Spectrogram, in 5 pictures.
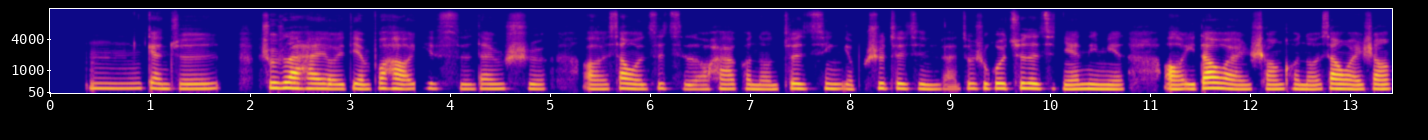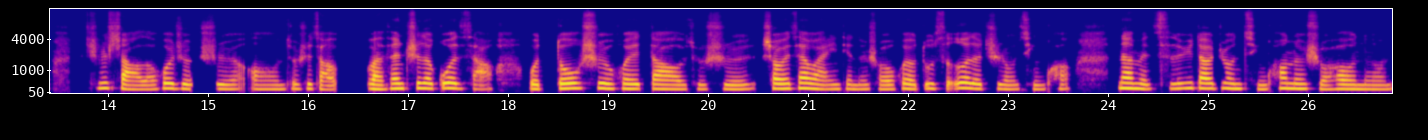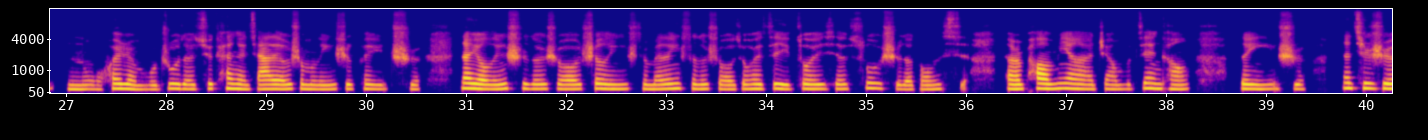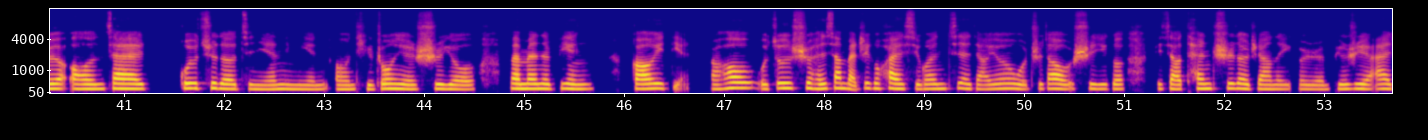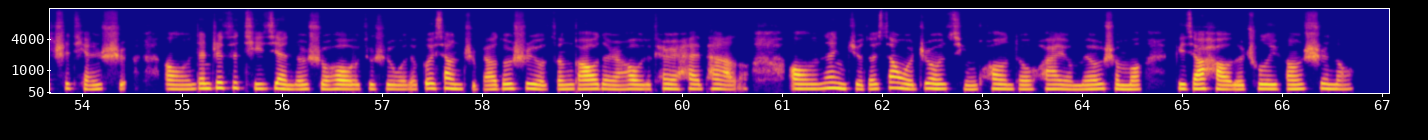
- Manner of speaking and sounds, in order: unintelligible speech
- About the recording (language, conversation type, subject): Chinese, advice, 为什么我晚上睡前总是忍不住吃零食，结果影响睡眠？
